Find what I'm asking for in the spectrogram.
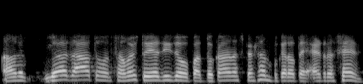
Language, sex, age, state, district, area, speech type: Kashmiri, male, 45-60, Jammu and Kashmir, Budgam, urban, conversation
